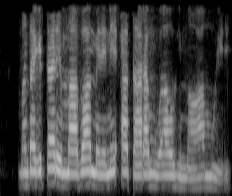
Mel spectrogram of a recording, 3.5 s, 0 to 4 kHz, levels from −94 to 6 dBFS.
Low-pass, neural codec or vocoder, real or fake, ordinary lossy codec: 3.6 kHz; codec, 44.1 kHz, 7.8 kbps, Pupu-Codec; fake; MP3, 32 kbps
